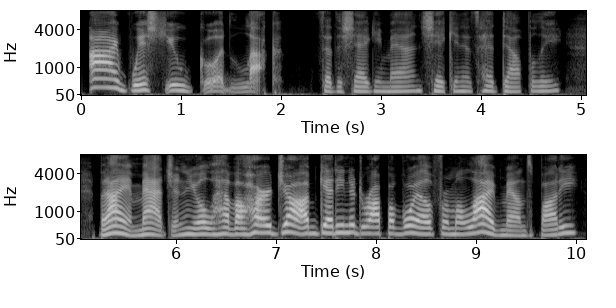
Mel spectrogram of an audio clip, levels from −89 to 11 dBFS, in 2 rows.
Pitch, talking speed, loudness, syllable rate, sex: 200 Hz, 185 wpm, -19 LUFS, 4.4 syllables/s, female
